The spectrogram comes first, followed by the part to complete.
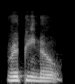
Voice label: "ripieno", Indian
